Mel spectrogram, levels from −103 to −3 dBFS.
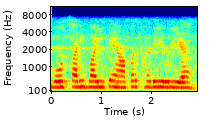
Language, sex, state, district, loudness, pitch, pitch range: Hindi, female, Uttar Pradesh, Shamli, -14 LUFS, 220 Hz, 220-225 Hz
